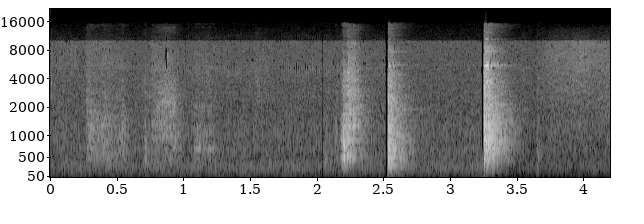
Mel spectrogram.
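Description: Dough being worked on a kitchen countertop: a few soft pressing sounds, then three sharp knocks in the second half as the dough and hands hit the counter.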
